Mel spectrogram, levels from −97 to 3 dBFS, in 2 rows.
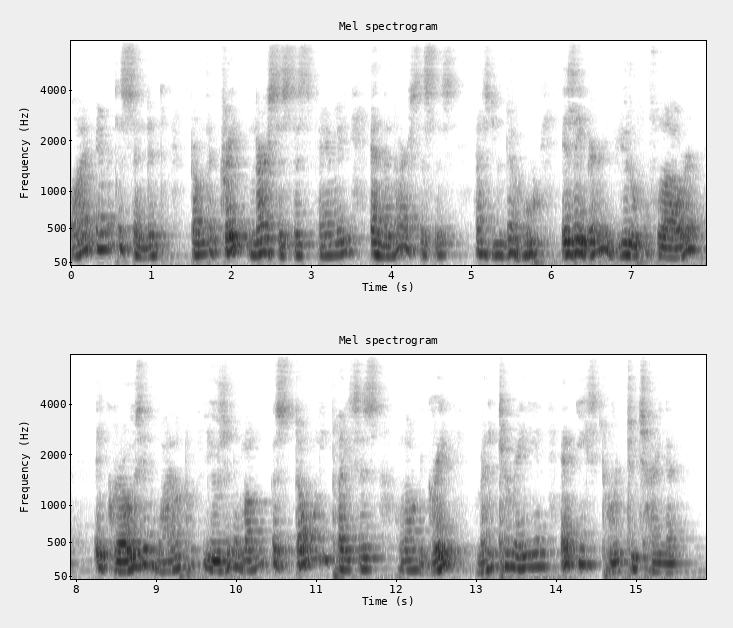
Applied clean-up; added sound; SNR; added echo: none; none; none; reverberation time 0.5 s.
